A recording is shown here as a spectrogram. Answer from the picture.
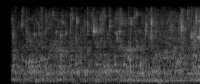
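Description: Steady bubbling and splashing of aquarium water from a curtain of air bubbles rising to the surface, with a faint low hum underneath.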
